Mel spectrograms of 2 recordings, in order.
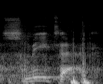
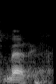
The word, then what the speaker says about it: Smedick: I said Smetak. That's a new one. She says, no, it's Smedick.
